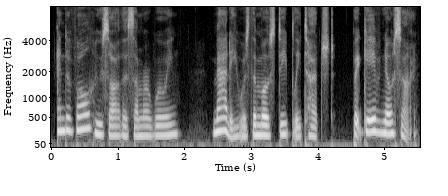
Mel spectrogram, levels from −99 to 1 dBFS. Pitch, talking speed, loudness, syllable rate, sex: 190 Hz, 195 wpm, -17 LUFS, 4.7 syllables/s, female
